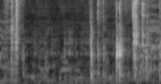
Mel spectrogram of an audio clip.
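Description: About half a dozen short, sharp clicks and taps at irregular spacing, some in quick pairs.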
